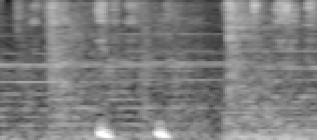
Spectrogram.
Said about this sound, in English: The heartbeat. There we go.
